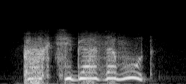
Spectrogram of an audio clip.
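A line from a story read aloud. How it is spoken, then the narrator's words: Whisper. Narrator (Russian): шепотом проговорила Варенька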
